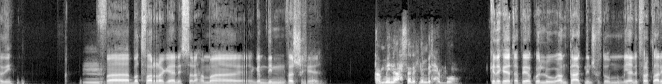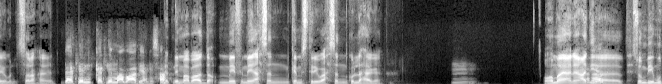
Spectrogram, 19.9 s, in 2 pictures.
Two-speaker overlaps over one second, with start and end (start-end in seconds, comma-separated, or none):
none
